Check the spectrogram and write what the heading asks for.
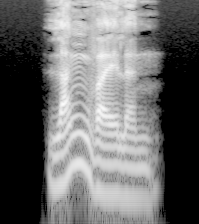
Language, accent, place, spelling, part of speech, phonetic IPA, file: German, Germany, Berlin, langweilen, verb, [ˈlaŋvaɪlən], De-langweilen.ogg
- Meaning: 1. to bore (inspire boredom in someone) 2. to be bored, to feel bored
